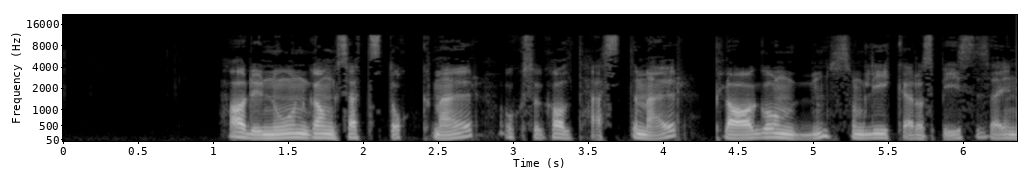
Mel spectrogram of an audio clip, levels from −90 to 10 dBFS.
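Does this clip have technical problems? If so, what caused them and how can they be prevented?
Yes. Throughout the speech there is a watery, swirling texture, and nothing is heard above 11.2 kHz. This is likely MP3 compression short of bits. The encoder cut the treble and switched weak frequency lines on and off between frames. The plainly audible damage fits a 48 kbps encode. Encoding at a higher bitrate, or working from an uncompressed master, would prevent it.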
